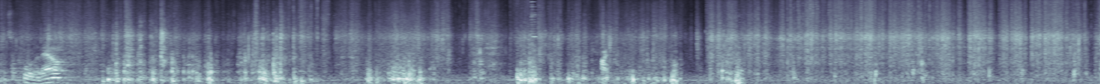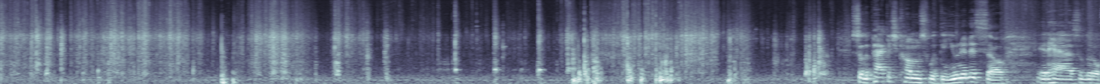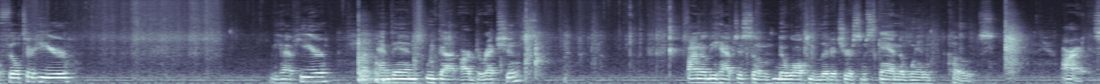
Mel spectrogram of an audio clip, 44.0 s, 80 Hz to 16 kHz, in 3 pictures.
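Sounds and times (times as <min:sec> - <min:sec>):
plastic wrapping crinkling: 0:00.0 - 0:26.0, 0:28.0 - 0:32.4.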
